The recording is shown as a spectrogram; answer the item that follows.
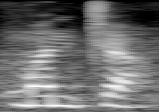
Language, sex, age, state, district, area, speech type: Kannada, female, 30-45, Karnataka, Bidar, rural, read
